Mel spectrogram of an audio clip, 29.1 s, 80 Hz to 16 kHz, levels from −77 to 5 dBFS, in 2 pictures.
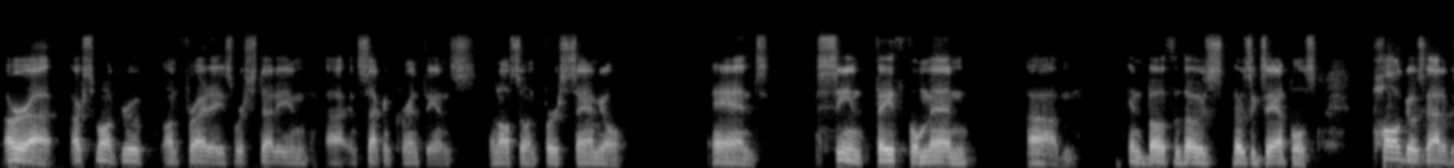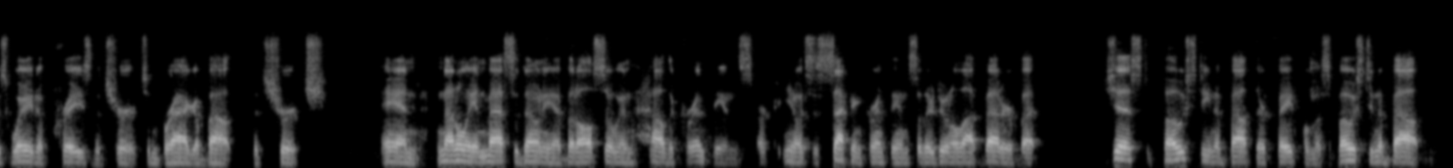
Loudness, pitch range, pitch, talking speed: -26 LUFS, 85-95 Hz, 90 Hz, 155 wpm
